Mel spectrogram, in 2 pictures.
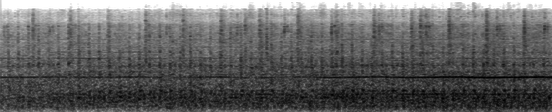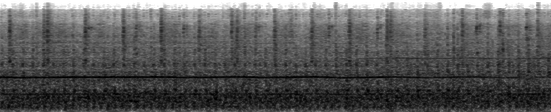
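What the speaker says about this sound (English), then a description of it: "Look at that huge Gardner diesel engine running." A large Gardner diesel stationary engine runs at an engine show outside a commercial vehicle museum, a loud, steady close-up chug with a fast even beat and no pause.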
